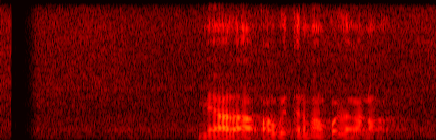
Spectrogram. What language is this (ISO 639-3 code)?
sin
